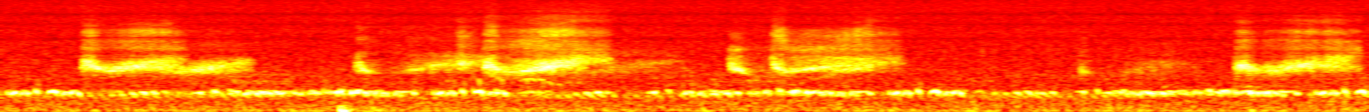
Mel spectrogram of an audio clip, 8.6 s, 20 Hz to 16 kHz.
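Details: Black grouse at a lek site in Wales in early 2020: a steady, low bubbling cooing runs throughout, broken every second or few by loud, harsh hissing sneezes.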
